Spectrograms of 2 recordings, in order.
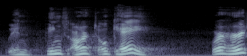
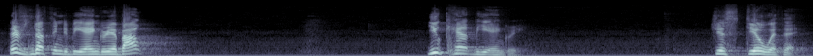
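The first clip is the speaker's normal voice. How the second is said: scolding voice; 2 semitones higher, 5 dB louder than usual. Retold or imitated. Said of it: "somebody has said something like this to you about anger".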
